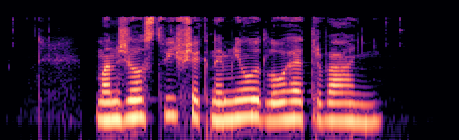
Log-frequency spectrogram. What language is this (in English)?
Czech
